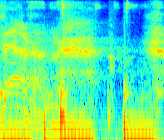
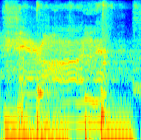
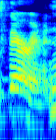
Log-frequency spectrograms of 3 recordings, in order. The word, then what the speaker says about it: Theron: The name was Charlize Theron. But people got unease in pronouncing it, and therein lies the problem of their own. So they say things like Theron, but they're wrong, Charlize, they're wrong, and hence this song.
